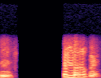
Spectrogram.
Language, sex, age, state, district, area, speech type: Marathi, male, 18-30, Maharashtra, Gondia, rural, conversation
